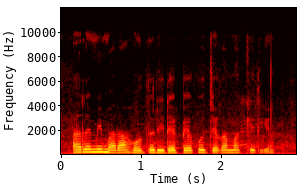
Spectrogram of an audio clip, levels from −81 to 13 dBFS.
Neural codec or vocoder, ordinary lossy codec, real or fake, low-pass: none; none; real; 9.9 kHz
